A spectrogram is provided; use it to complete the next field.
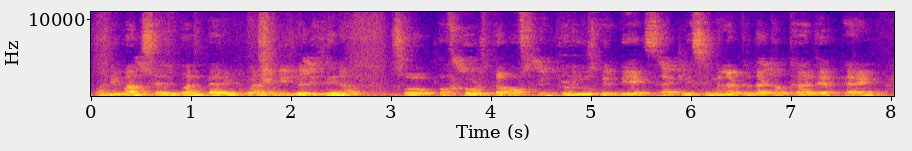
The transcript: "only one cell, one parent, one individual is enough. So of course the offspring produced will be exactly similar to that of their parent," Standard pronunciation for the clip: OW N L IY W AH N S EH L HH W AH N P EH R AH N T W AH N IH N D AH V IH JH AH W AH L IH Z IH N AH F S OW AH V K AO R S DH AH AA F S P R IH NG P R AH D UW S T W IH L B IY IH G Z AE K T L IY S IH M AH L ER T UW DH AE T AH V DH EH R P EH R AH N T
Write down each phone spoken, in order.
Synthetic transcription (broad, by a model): OW N L IY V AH N S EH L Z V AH N P EH R AH N T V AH N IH N D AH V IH JH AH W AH L IH Z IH N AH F S OW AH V K AO R S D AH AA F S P IH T P R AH D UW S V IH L B IY IH G Z AE K T L IY S IH M AH L ER T UW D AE T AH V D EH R P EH R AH N T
